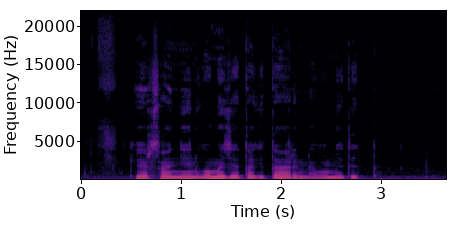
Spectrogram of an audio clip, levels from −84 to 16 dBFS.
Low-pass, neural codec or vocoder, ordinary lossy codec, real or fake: none; none; none; real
